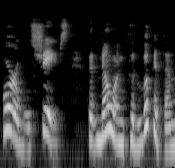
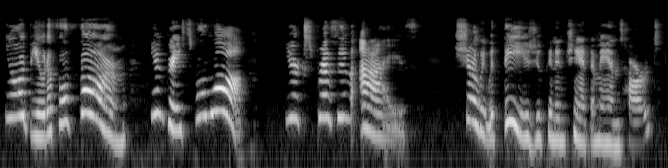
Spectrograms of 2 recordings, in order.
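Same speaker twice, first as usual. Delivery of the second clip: loom over her as the sea witch; 6 semitones higher, 8 dB louder than usual. Acted. Witch keeps speaking.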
